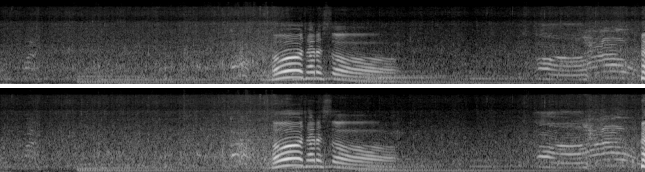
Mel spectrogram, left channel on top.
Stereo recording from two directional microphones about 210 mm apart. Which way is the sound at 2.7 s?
15° left (ahead or behind).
